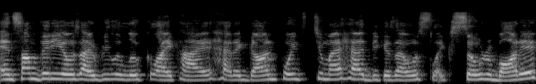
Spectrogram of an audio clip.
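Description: A woman with a slight Russian accent speaks at a moderate pace in a monotone, flat intonation, with hardly any pauses and a quiet background. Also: fairly high pitch for a woman. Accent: light Russian-accented English. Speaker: social media marketing agency owner. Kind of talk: podcast interview.

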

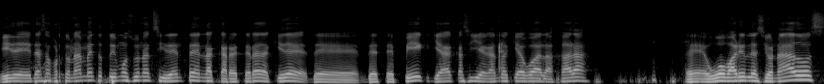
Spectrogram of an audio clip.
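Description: In a plain, everyday voice, a man talks at a fairly quick pace and fairly high pitch, with ordinary pitch variation and a dry, close sound with no echo. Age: 20s. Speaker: singer. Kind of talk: casual chat.

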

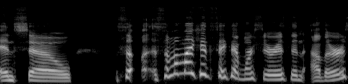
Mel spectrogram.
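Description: Dry and close with no echo, a woman's bright, sharp voice comes across animated at a fairly quick pace. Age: 40s. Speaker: career coach and podcast host. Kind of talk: solo podcast monologue.

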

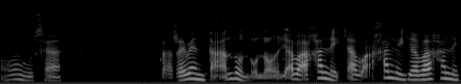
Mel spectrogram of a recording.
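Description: In a very clean recording with a silent background, a woman speaks at a fairly high pitch with ordinary pitch variation. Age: 30s. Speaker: podcast host. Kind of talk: solo podcast monologue. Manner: animated.

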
